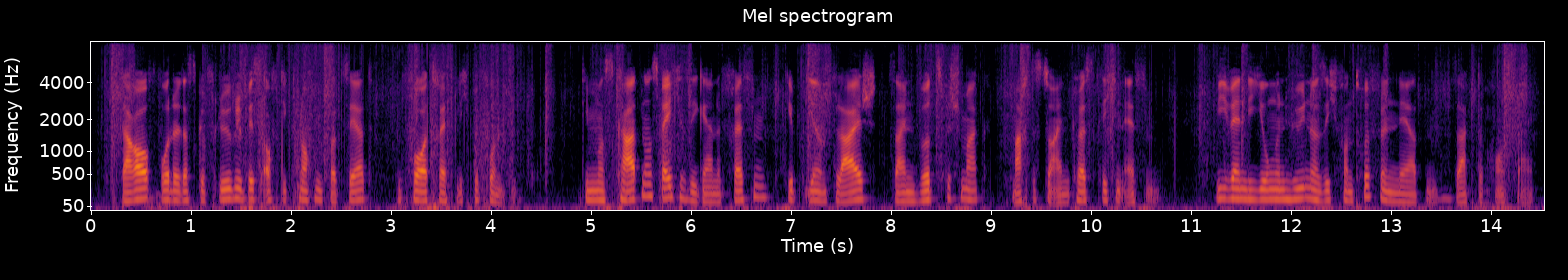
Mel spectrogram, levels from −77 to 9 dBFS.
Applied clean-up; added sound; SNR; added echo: none; Crackle + Tearing; 15 dB; none.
